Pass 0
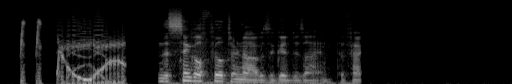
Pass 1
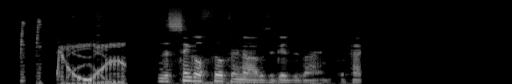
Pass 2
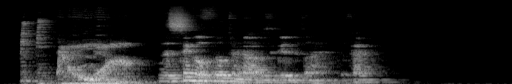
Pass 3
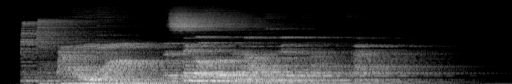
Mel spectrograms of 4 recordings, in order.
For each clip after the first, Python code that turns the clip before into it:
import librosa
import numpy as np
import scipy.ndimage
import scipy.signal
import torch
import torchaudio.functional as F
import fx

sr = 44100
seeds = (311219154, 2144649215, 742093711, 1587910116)

y1 = fx.noise_reduce_blind(x, sr, reduce_db=17)
y2 = fx.room_shoebox(y1, sr, seeds[0], volume_m3=370.0, walls='furnished', distance_m=5.6)
y3 = fx.echo_filtered(y2, sr, ms=218, feedback_pct=39, hz=830.0, wet_db=-9.5)
y3 = fx.rev_schroeder(y3, sr, rt60_s=1.7, comb_ms=32, drr_db=-3.0)
y3 = F.gain(torch.from_numpy(y3), -3.0).numpy()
